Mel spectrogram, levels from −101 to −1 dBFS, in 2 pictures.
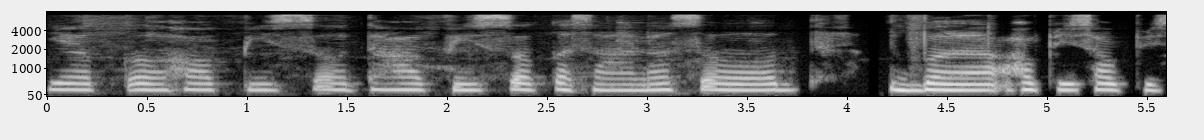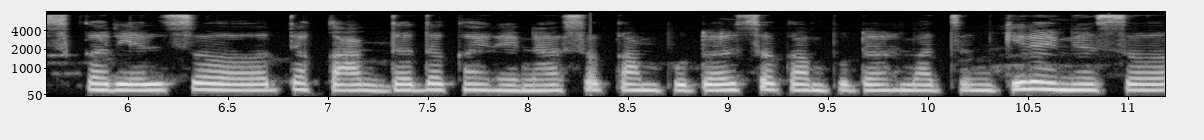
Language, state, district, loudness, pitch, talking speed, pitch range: Bhili, Maharashtra, Dhule, -17 LUFS, 215 Hz, 125 wpm, 210-225 Hz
